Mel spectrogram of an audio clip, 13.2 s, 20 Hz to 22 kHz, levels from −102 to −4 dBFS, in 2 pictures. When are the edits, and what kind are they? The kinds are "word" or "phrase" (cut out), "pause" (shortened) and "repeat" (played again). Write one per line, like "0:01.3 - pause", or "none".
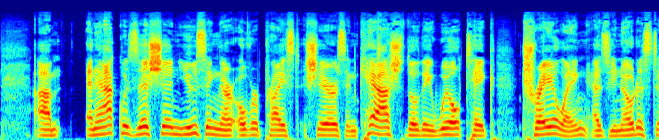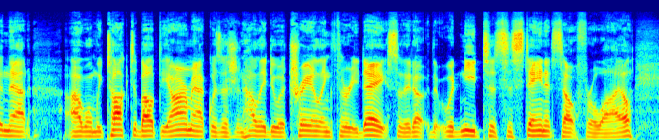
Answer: none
